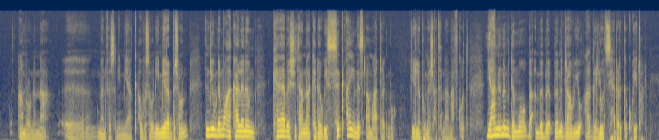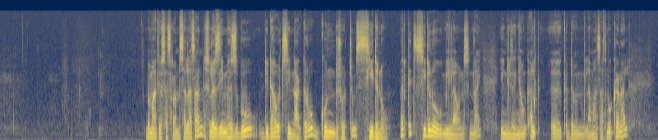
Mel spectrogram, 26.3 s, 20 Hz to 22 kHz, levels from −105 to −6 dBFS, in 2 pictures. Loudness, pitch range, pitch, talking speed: -19 LUFS, 110-140 Hz, 120 Hz, 90 wpm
